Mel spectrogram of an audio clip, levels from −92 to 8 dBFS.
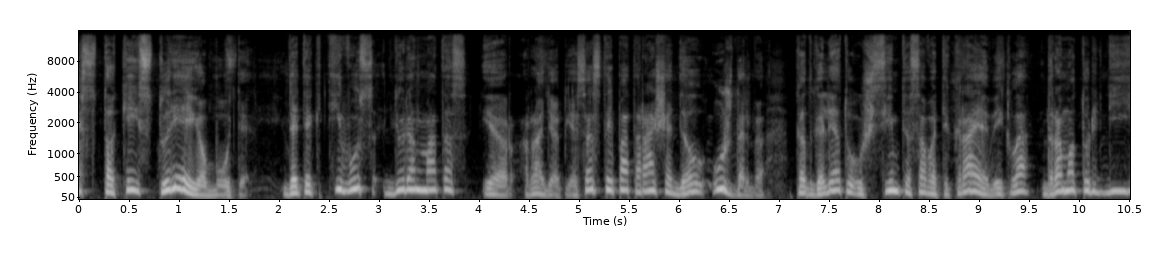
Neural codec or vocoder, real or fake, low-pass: vocoder, 44.1 kHz, 128 mel bands every 256 samples, BigVGAN v2; fake; 14.4 kHz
